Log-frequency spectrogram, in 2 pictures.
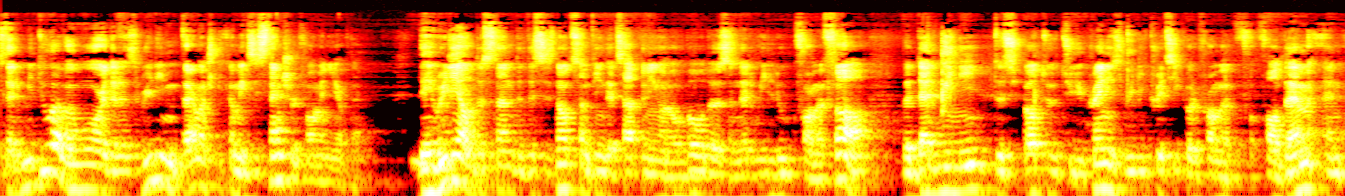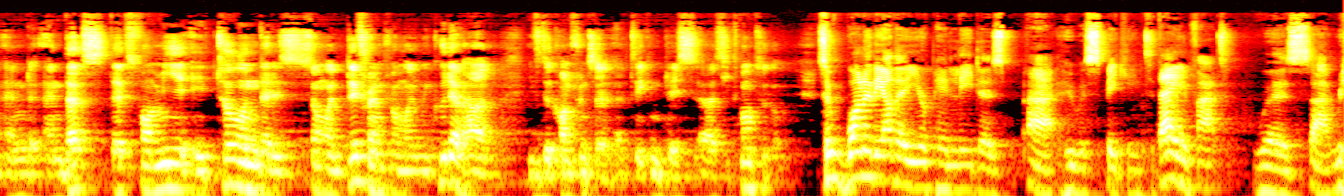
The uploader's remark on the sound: Live from the Munich Security Conference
